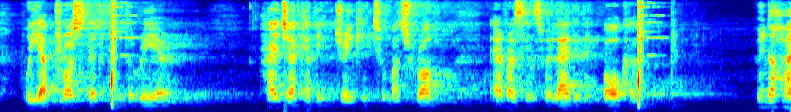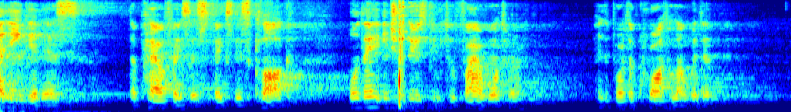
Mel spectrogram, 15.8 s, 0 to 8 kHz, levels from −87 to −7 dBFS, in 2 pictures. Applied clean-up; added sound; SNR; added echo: none; Shatter; 5 dB; reverberation time 2.0 s.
